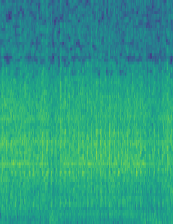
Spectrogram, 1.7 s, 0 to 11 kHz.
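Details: Isuzu Panther Royale diesel, checked after a 24-hour trip with a dry engine and a suspected bypass return hose leak: an even, fast idle clatter with a steady beat, no misses, knocks or smoke, healthy and normal.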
